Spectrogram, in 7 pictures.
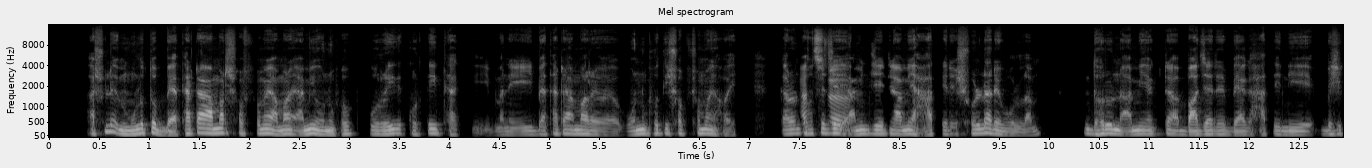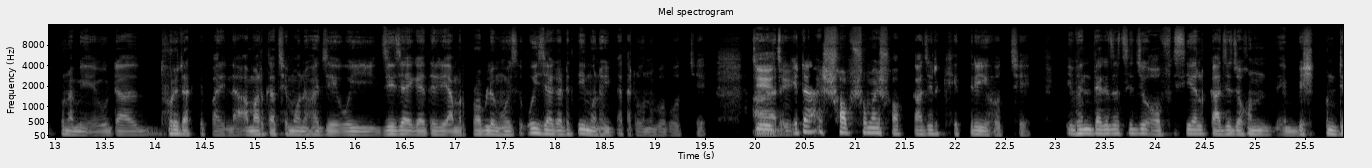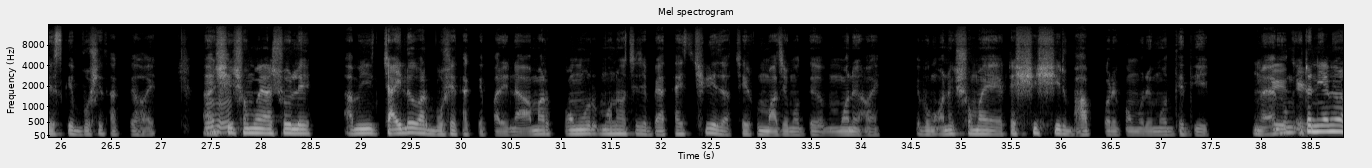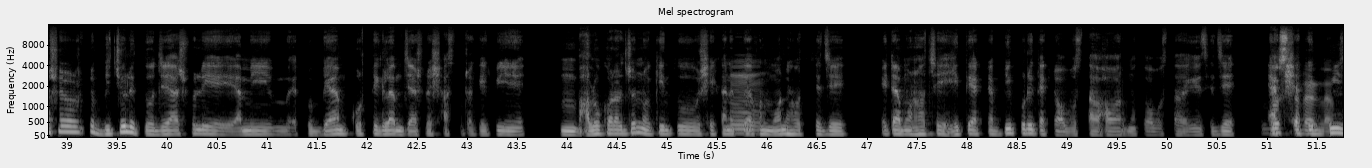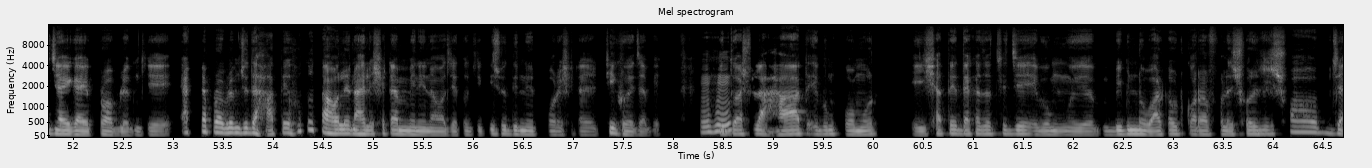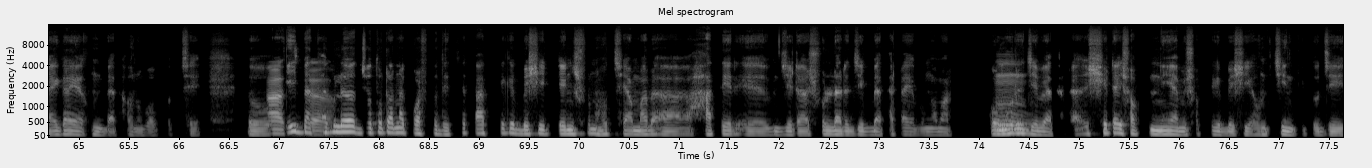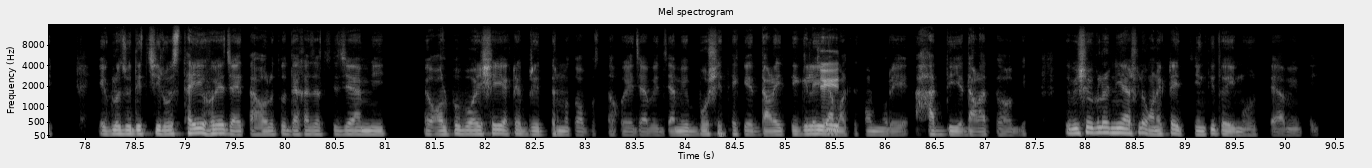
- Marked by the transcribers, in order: other background noise; tapping
- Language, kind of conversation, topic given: Bengali, advice, ভুল ভঙ্গিতে ব্যায়াম করার ফলে পিঠ বা জয়েন্টে ব্যথা হলে কী করবেন?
